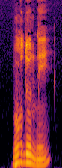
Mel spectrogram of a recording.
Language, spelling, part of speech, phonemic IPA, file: French, bourdonner, verb, /buʁ.dɔ.ne/, Fr-bourdonner.ogg
- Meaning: to buzz, drone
